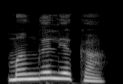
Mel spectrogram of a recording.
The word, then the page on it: ಮಂಗಳ್ಯಕ: kannada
